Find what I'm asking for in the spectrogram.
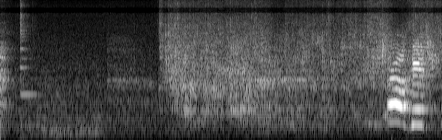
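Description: Vinegar is poured into a jar of onions for pickling. After a quiet start, a steady close splashing pour runs for several seconds and rises briefly near the end.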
